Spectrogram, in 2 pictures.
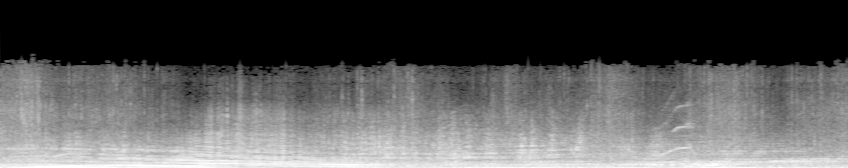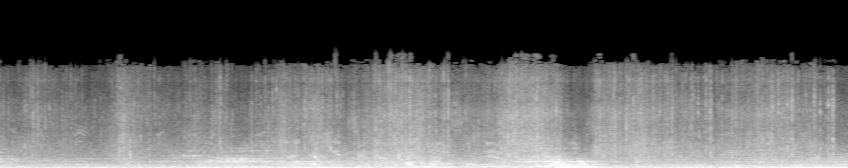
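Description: A small propeller plane's engine roars overhead, its pitch dropping as it passes.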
